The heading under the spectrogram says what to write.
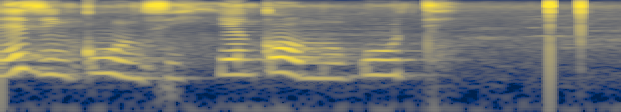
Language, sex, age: Xhosa, female, 22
